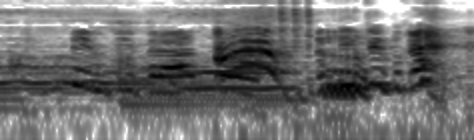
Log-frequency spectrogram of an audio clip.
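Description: Women's voices, speaking and making high, swooping vocal sounds. A held musical chord dies away in the first half-second.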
